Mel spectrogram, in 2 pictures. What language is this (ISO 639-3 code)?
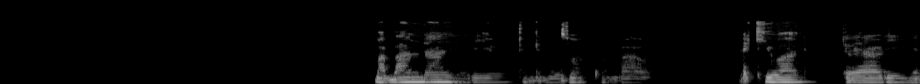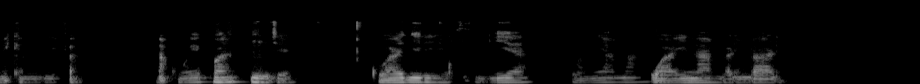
swa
